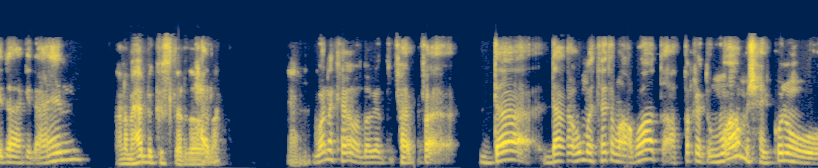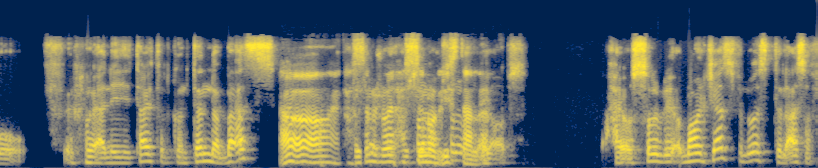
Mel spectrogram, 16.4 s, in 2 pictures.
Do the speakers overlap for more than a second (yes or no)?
yes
